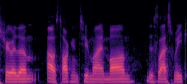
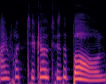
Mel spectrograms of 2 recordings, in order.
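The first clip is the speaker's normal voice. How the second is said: very high, breathy put-on princess voice; 12 semitones higher, 4 dB louder than usual. Mocking the breathy narrator of a book on Elizabeth of York, mock Disney princess voice. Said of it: "sounds like like a Disney old Disney princess".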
